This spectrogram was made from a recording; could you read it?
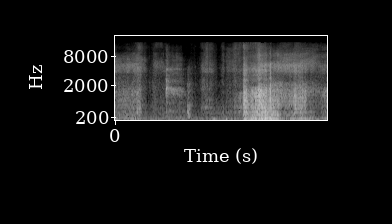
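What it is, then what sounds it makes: Cloth hardcover book cover being scratched. A thick black cloth hardcover book is held upright while fingertips and short nails rub and scratch its cover. Soft, papery scratching and brushing sounds rise and fall, growing louder and fuller partway through.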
